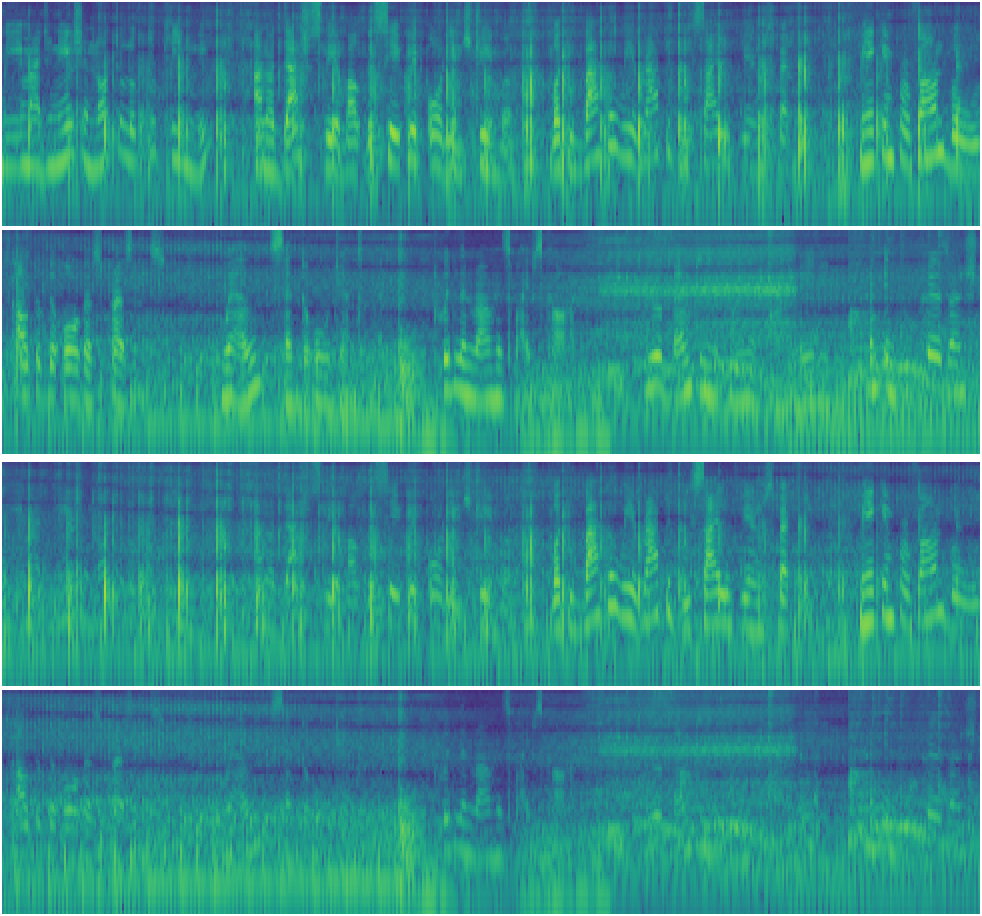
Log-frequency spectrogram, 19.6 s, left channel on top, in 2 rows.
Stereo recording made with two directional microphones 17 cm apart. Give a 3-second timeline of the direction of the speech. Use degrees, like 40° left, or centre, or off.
60° left, 30° left, 30° right, 40° left, 60° left, 60° left, 60° left.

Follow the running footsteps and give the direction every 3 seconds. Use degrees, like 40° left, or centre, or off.
40° right, centre, 40° left, 60° left, off, off, off.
